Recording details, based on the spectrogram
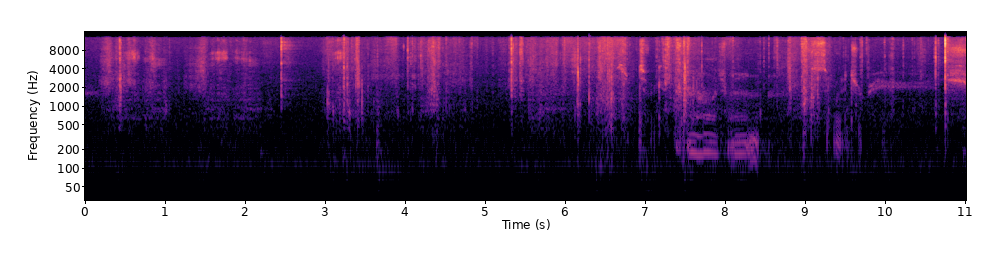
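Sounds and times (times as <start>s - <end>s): paper rustling: 0.2s - 2.1s, 3.0s - 10.7s.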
